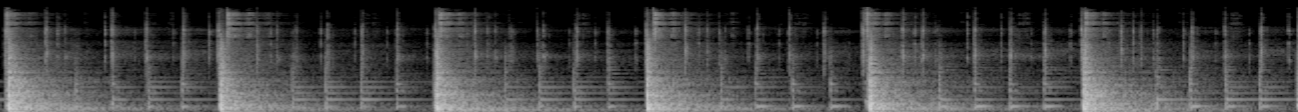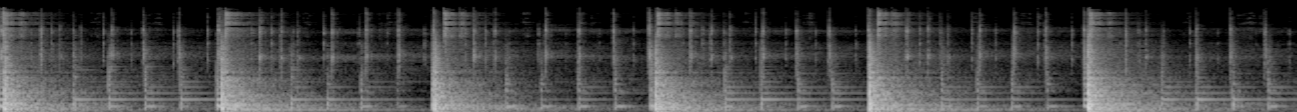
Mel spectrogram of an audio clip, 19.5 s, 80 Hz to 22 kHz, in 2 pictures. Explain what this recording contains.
SPANISH DRUM EDIT 1a
(Additional) Music by Christopher Peifer
beat, castanets, drums, hand-drum, loop, percussion, shaky-egg, Spanish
